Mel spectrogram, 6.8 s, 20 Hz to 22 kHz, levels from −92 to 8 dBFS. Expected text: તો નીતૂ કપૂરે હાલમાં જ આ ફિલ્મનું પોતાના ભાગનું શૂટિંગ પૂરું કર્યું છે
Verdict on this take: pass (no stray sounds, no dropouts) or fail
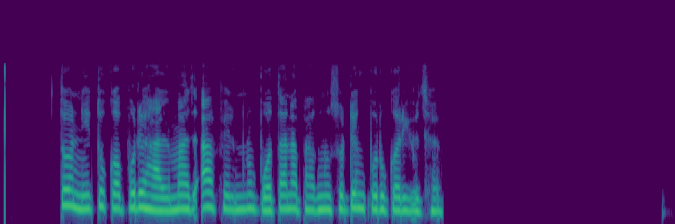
pass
